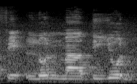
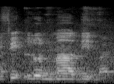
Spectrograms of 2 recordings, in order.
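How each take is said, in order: First: The second word ends with a full 'diyun' ending. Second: The second word ends with a shortened 'din' ending. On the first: This is the underlying full form, felt to be heavy. "Harusnya bacanya fi'lun madiyun" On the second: This is the lightened form actually used. "karena dari di ke yun itu berat, jadi fi'lun madin"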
